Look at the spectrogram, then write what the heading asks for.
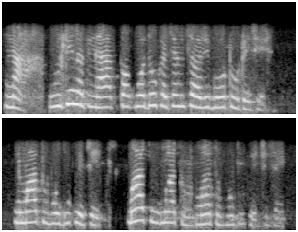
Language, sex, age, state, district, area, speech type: Gujarati, male, 60+, Gujarat, Aravalli, urban, conversation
